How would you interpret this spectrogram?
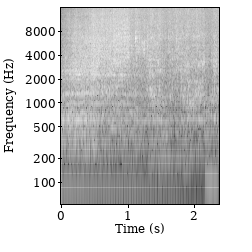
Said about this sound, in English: So then they hear the toilet flush.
